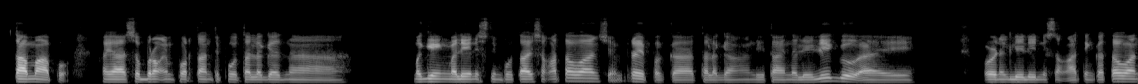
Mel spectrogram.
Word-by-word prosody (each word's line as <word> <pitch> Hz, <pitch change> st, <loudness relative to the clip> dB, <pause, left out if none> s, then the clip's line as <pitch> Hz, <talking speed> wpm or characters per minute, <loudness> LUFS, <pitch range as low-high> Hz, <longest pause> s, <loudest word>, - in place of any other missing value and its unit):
Tama 125 Hz, -3 st, +9 dB
po. -, -, -9 dB, 0.3 s
Kaya 120 Hz, -1 st, +5 dB
sobrang 125 Hz, +1 st, +1 dB
importante 120 Hz, 0 st, -3 dB
po 120 Hz, -1 st, -4 dB
talaga 115 Hz, 0 st, 0 dB
na, 110 Hz, 0 st, -6 dB, 1.2 s
maging 130 Hz, 0 st, +4 dB
malinis 125 Hz, 0 st, +3 dB
din 120 Hz, -3 st, -10 dB
po 115 Hz, -, -6 dB
tayo 120 Hz, +1 st, +2 dB
sa -, -, -5 dB
katawan. 145 Hz, +1 st, +2 dB
Siyempre -, -, -1 dB
pagka 105 Hz, 0 st, -4 dB
talagang 110 Hz, +1 st, -7 dB
hindi 110 Hz, 0 st, -10 dB
tayo 110 Hz, -1 st, -1 dB
naliligo 125 Hz, +6 st, 0 dB
ay 105 Hz, 0 st, -3 dB, 0.7 s
or 115 Hz, -1 st, +3 dB
naglilinis 115 Hz, -1 st, -2 dB
ng -, -, -9 dB
ating 105 Hz, +1 st, -5 dB
katawan 130 Hz, +3 st, +2 dB
115 Hz, 140 wpm, -27 LUFS, 110-125 Hz, 1.2 s, Tama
